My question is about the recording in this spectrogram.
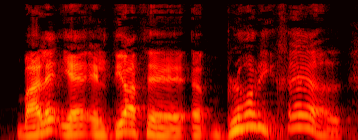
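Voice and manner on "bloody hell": slow, higher-pitched genteel astonishment; politely appalled, drawn-out English exclamation; very polite Englishman. Retold or imitated. Englishman reacting to a yelling woman, very polite. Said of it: "Pero con mucha educación".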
